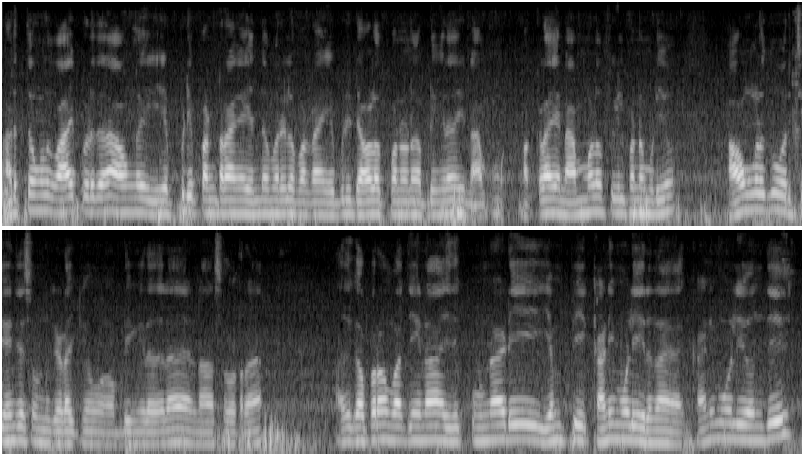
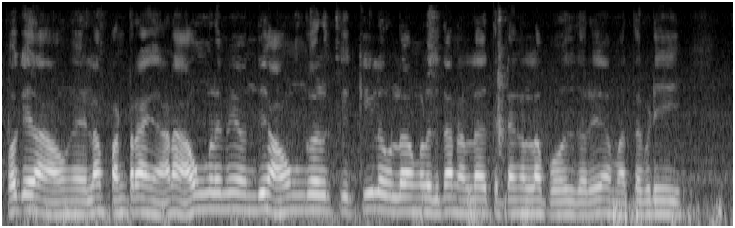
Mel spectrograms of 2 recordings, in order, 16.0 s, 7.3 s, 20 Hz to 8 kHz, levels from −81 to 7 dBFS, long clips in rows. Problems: background sounds at intervals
